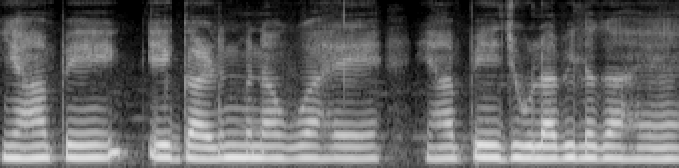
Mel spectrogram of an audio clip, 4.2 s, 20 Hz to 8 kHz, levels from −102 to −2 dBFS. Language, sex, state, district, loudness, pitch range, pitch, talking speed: Hindi, female, Uttar Pradesh, Etah, -20 LUFS, 205-220 Hz, 210 Hz, 185 wpm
